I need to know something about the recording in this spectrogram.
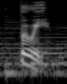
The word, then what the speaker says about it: Bowie: And then all of a sudden, with no warning, he pulls out this huge rusty Bowie knife. It's actually pronounced Bowie.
